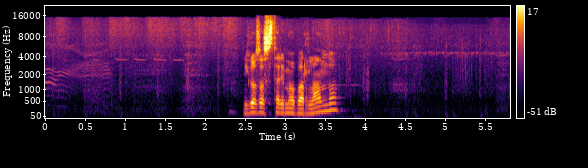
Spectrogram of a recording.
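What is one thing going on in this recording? Footsteps swish through tall dry grass.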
